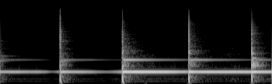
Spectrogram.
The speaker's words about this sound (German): die geschlagene Plastikflasche.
